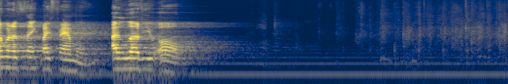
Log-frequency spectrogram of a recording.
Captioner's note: people clapping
